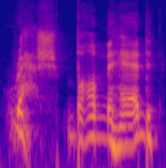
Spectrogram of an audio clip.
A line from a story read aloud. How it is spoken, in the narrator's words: cried Sheba, her beautiful dusky face contorted, her lashes snapping in alarm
